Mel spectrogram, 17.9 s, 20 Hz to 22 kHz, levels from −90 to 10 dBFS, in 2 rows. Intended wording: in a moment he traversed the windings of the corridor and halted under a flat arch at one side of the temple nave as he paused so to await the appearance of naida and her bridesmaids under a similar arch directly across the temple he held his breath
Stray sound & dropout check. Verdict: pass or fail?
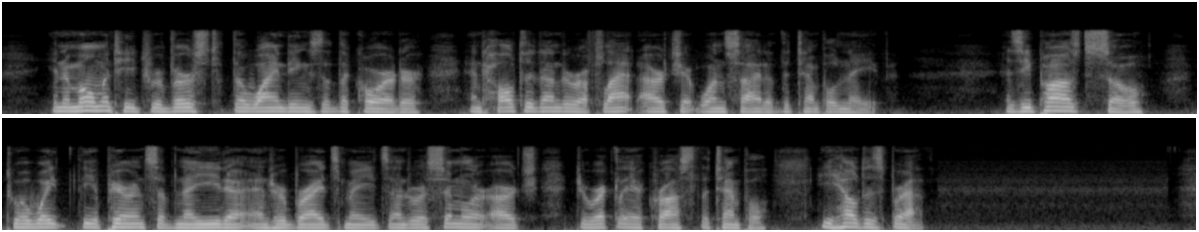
pass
